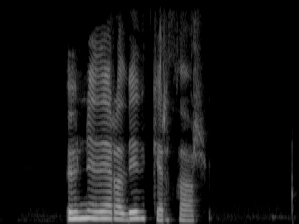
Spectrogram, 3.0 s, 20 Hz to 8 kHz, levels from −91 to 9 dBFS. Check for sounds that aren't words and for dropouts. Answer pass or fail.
pass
